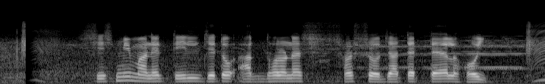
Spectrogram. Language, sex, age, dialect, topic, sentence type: Bengali, male, 18-24, Rajbangshi, agriculture, statement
